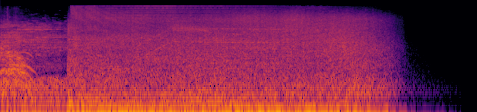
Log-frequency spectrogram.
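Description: A loud magical burst roars and hisses, then fades away.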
